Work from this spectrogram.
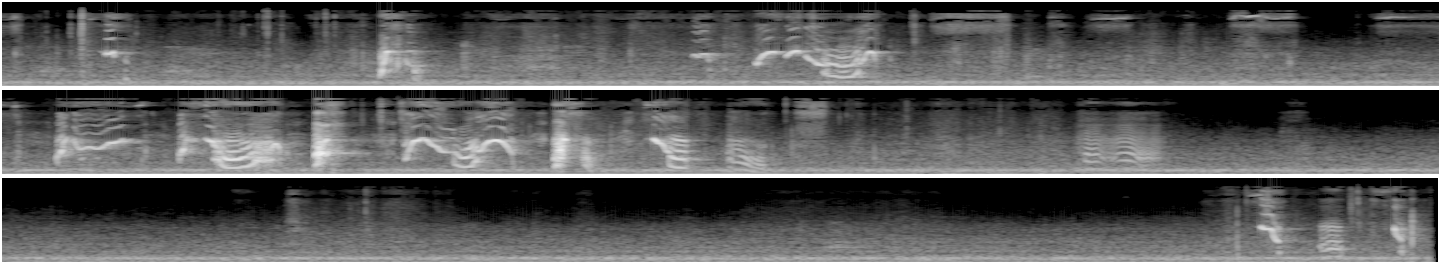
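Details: Mixed-breed dog at a breeder's home in Okayama, Japan: bursts of high whimpering yips and short barks, clustered around the middle and scattered elsewhere, over a steady low appliance hum.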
